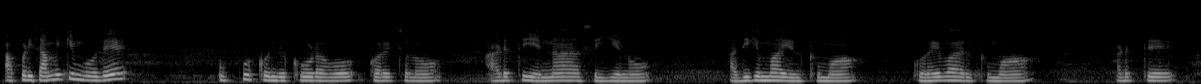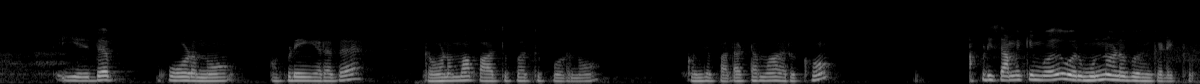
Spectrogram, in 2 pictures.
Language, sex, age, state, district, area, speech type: Tamil, female, 18-30, Tamil Nadu, Salem, rural, spontaneous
